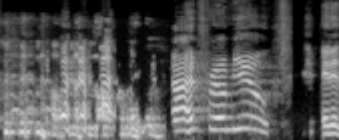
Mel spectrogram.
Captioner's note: laughs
